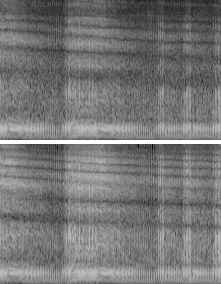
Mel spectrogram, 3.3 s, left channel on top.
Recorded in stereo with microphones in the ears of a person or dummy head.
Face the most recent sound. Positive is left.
turn(degrees=-65)  # may be behind; listen again after turning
